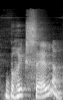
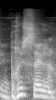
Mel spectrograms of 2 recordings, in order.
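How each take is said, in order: First: The middle consonant sounds like ks. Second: The middle consonant sounds like a plain s. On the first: "on prononce le X normalement" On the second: "comme si vous aviez deux S"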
